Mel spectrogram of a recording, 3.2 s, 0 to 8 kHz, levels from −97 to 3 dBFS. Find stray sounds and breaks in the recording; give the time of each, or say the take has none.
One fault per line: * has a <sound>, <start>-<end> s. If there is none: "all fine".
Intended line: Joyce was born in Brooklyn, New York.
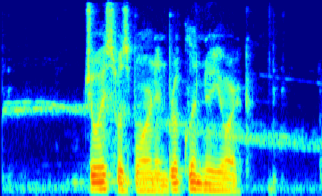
all fine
